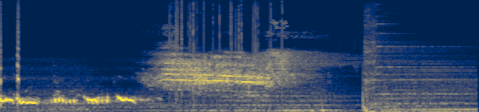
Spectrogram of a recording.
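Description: A pigeon coos softly a few times, then a louder whooshing rush swells and fades before a low rumble takes over.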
